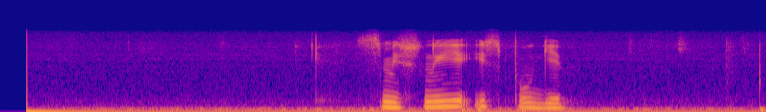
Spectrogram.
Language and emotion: Russian, neutral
